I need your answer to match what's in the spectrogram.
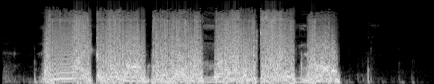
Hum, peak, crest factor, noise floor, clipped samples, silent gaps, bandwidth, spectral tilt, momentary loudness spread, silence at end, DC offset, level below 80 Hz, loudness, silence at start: none; 0 dBFS; 6 dB; -47 dBFS; 0.7%; none; 17 kHz; -4.5 dB/octave; 3 LU; 0.95 s; under 0.1%; -22 dBFS; -6 LUFS; 0.35 s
